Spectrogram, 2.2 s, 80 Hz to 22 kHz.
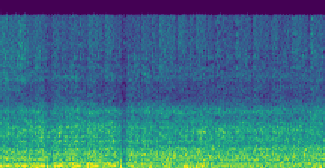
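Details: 2008 Mazda CX-9 idling with code P0201, cylinder 1 injector open circuit; a slightly rough, uneven idle under a steady hum; the blue injector power wire reads a constant 14 volts and holds under load; misfire at idle from a dead injector.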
